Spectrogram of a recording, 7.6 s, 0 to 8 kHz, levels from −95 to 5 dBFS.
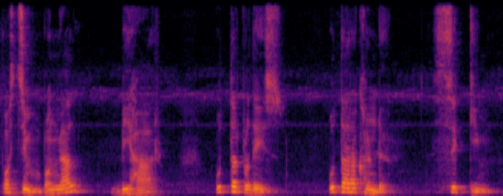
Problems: none marked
